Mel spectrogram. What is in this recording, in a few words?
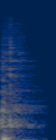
Shield Hit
